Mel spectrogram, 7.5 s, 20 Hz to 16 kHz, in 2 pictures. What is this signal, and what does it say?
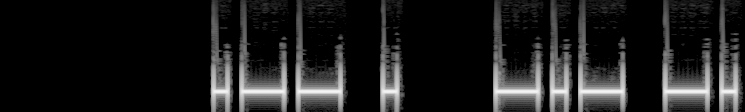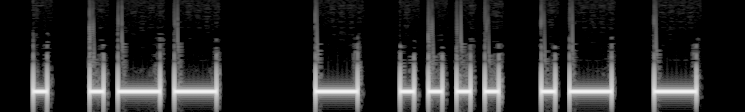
Morse code, heard as a keyed tone, about 17 wpm, 700 Hz. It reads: WE KNEW THAT
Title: Sentences from Top 400 Words 17wpm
